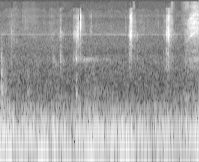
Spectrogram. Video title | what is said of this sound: Watch me practice! Acrylic! | it's not really wet anymore if you tap on it you can hear the click and you can feel that it's hardened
